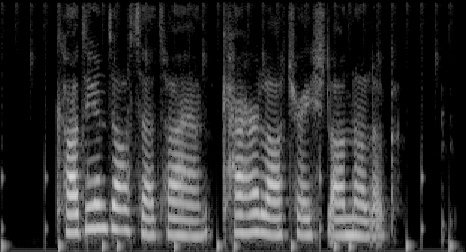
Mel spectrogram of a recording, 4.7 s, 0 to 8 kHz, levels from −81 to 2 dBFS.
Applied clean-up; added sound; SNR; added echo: none; Drum kit; 18 dB; none.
